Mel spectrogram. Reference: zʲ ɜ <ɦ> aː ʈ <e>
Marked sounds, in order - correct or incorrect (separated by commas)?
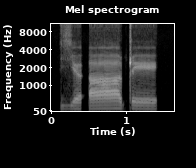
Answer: incorrect, correct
